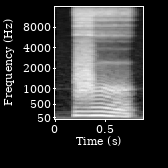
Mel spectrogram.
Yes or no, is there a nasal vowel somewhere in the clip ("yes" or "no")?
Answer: no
